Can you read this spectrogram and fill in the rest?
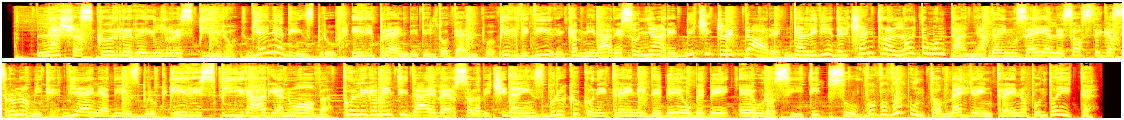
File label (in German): Sommer Spot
